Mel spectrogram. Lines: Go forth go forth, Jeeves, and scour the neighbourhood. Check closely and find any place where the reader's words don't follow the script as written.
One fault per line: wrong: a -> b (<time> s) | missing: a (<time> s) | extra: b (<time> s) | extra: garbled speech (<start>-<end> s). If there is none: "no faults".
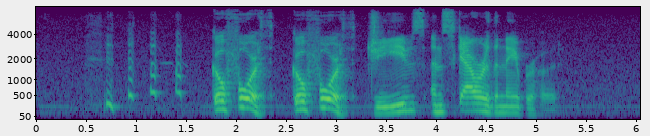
no faults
